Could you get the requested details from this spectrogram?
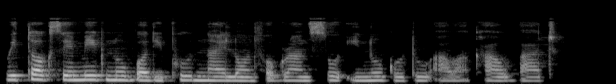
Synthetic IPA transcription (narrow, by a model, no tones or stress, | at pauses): witʰɔksemeknobɔdipʰulnaɪlɔ̃nfɔ̰ɡɹãntsoʔinoɡoduʔa̰wa̰kʰawbad̥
